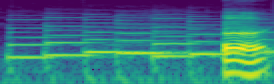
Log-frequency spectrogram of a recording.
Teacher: अ जिह्वा के मध्य भाग से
